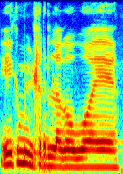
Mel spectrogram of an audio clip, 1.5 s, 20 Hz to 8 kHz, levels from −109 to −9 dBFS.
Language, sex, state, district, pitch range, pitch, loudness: Hindi, male, Uttar Pradesh, Shamli, 145-175 Hz, 150 Hz, -12 LUFS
